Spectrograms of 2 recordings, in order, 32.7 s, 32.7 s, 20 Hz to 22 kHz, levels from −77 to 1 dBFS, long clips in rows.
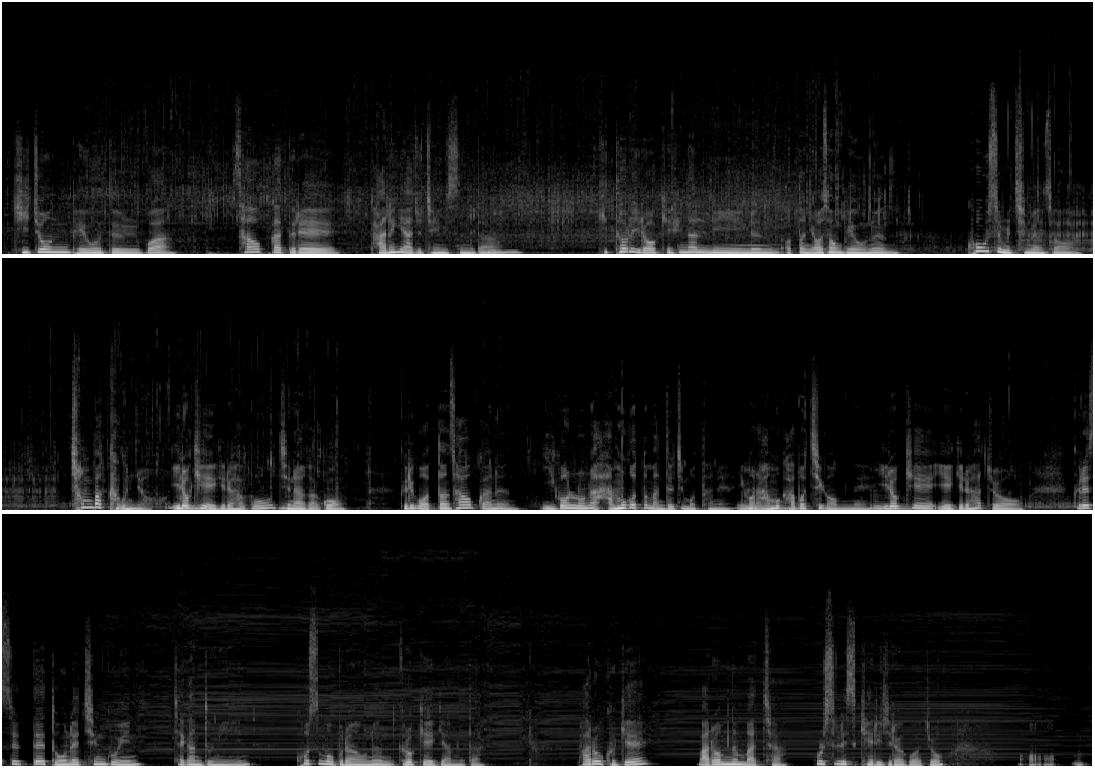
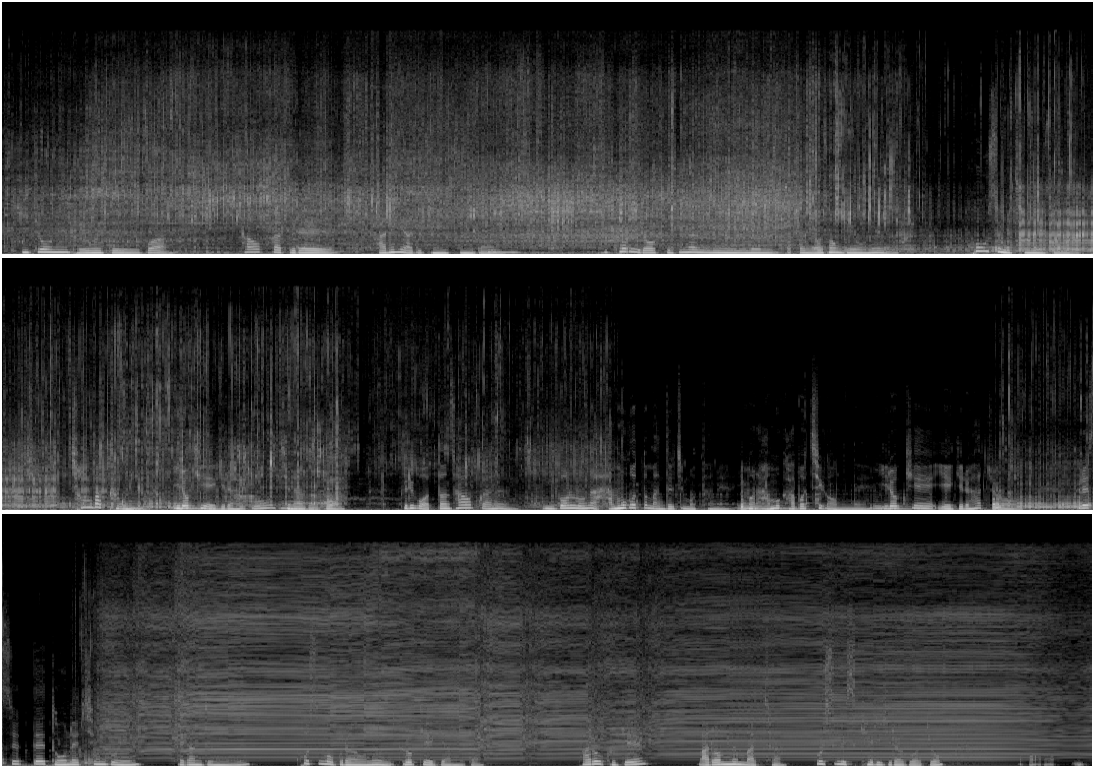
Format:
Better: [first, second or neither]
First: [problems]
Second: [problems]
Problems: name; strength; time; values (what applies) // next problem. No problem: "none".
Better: first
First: household noises; faint; throughout; 25 dB below the speech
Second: household noises; loud; throughout; 3 dB below the speech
